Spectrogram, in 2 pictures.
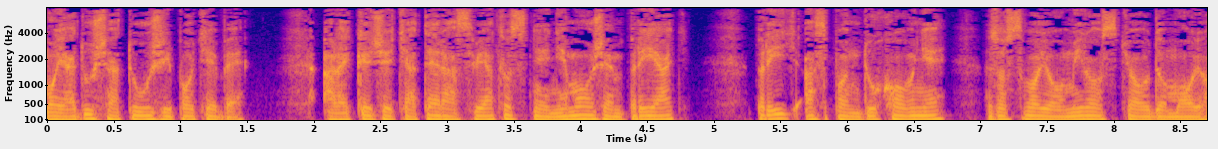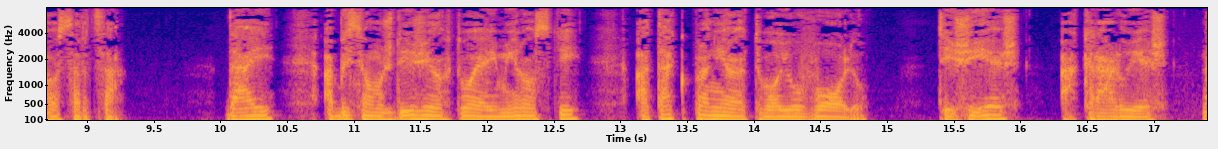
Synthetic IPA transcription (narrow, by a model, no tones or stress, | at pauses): mɔjad̪uʃat̪uːʒipɔcɛbɛ | ʔalɛkɛɟʒɛcat̪ɛɾasːʋɪat̪ɔsɲɛɲɛmʊɔʒɛmpɾijac | pɾiːɟaspɔɲd̪uxɔʊɲɛzɔsʋɔjɔʊmilɔscɔʊd̪ɔmɔjɦɔsr̩t͡sa̰ | d̪ajʔabisɔmvʒd̪iʒilft̪ʋɔjɛjmilɔsciʔat̪akpl̩ɲilt̪ʋɔjuʋʊɔʎṵ | t̪iʒijɛʃ | ʔakɾaʎujɛʒ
